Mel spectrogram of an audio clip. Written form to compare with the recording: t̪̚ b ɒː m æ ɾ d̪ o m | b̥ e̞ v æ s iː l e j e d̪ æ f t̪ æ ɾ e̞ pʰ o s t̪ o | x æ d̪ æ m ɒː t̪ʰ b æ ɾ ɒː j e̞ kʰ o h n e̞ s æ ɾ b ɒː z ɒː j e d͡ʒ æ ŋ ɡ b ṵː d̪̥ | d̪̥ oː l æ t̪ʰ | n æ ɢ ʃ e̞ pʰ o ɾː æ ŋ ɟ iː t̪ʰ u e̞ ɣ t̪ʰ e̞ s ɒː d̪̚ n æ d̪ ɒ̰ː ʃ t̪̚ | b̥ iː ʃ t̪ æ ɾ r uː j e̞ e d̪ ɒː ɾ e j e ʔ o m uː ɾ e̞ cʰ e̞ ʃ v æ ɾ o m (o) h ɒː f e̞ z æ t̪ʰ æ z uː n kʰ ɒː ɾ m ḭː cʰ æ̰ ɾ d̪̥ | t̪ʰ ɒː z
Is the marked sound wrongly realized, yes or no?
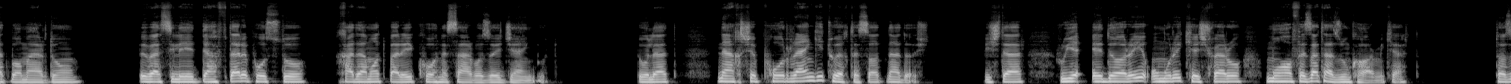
no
